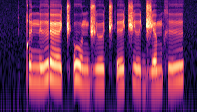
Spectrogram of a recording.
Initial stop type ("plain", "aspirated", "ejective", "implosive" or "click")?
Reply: click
